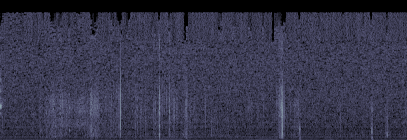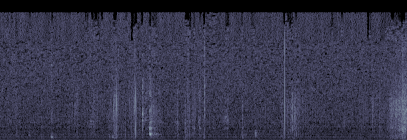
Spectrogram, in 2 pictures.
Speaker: let's try fm i do have a little scratchiness coming out of the right channel can you hear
